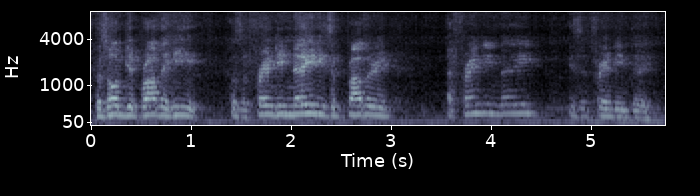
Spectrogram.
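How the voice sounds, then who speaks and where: A man, a podcast guest and coach, telling an animated story in a blunt, swearing way. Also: high-pitched, moderate pace, a little hiss or hum. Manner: blunt, swears freely, acts out quotes. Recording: echoey room.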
